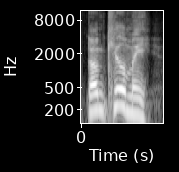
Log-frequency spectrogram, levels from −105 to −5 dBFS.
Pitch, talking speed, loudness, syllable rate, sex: 190 Hz, 220 wpm, -15 LUFS, 4.8 syllables/s, male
